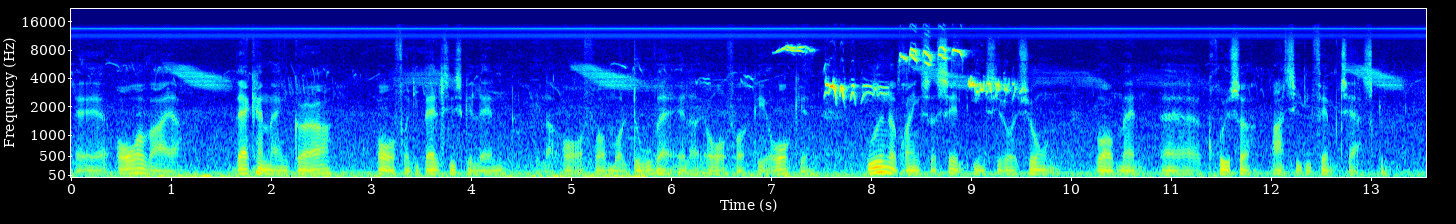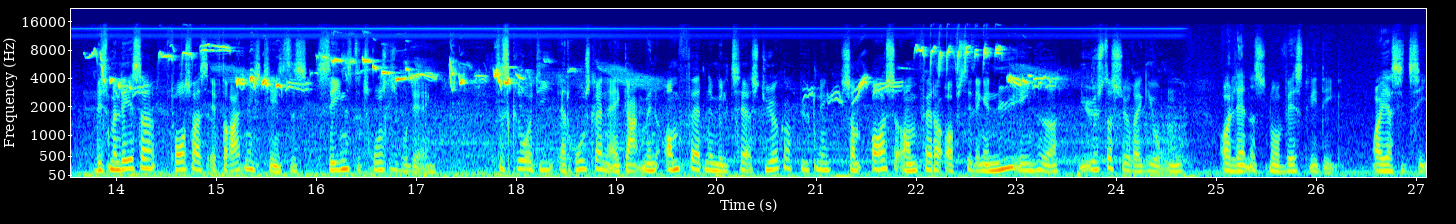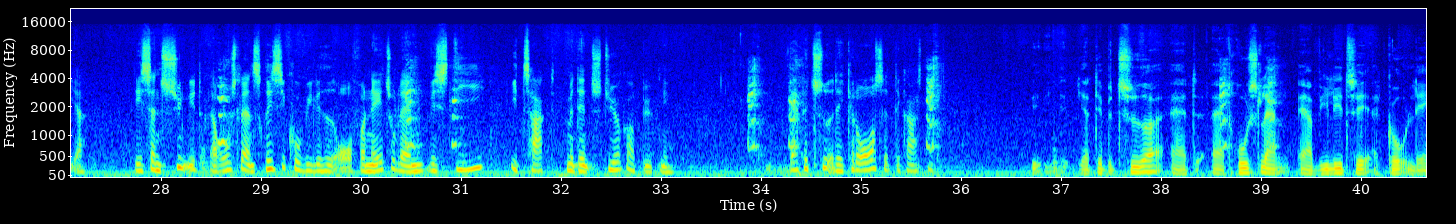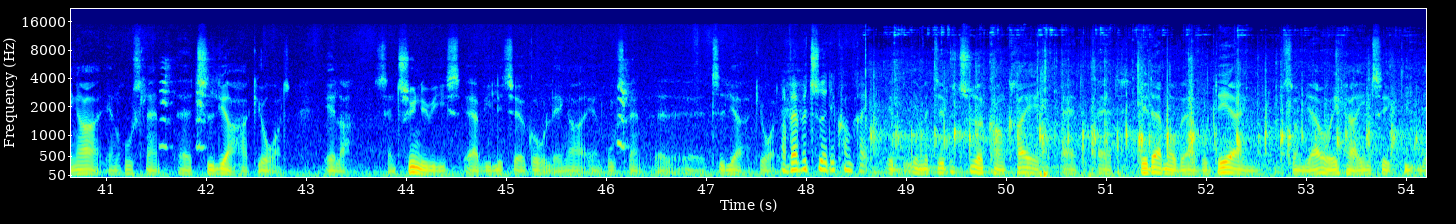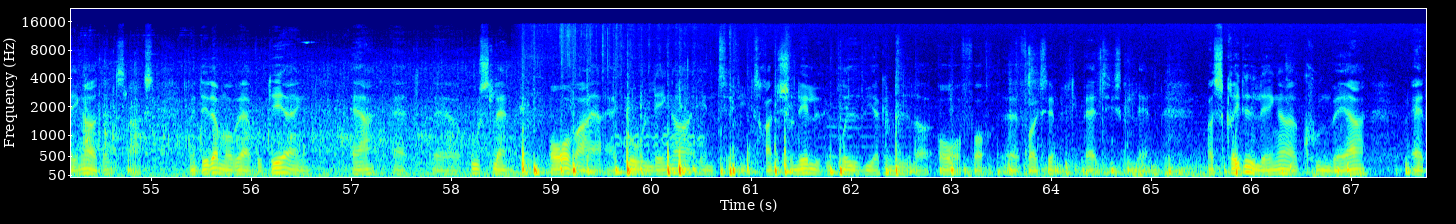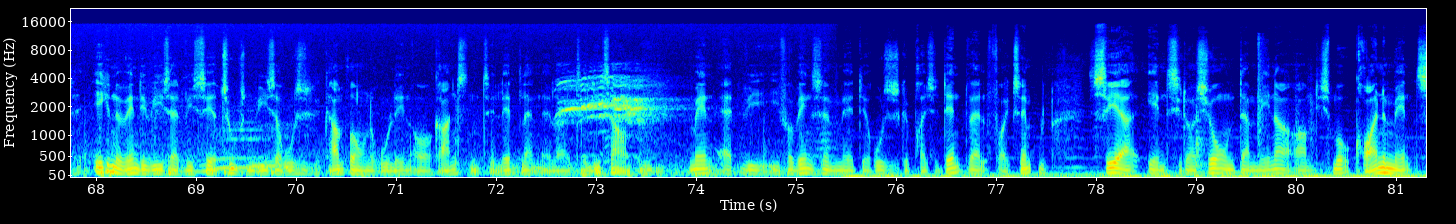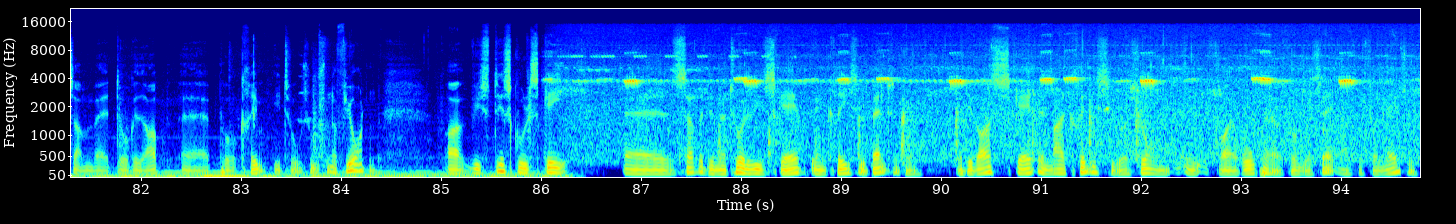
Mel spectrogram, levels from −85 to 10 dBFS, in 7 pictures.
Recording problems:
animal sounds; very loud; throughout; 4 dB above the speech

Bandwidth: 15 kHz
